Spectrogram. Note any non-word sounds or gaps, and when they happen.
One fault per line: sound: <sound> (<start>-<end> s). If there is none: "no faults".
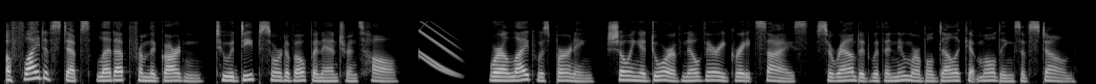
sound: chirp (4.2-4.7 s)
